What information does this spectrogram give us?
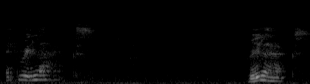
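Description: A man leading a guided meditation, giving unhurried, repeated instructions with long pauses between them. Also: high voice. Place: informal indoor room. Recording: roomy echo, faint background noise.

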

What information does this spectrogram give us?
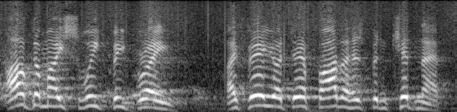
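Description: An actor playing a smooth-talking, scheming suitor in old-time radio comedy, with a deliberate, mock-tender manner. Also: male voice, sits high, lo-fi sound. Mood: sly, soothing. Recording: very noisy old radio recording.

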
